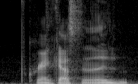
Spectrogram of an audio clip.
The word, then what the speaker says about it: Gustin: Yeah, but I like Jason Mendoza as much as the next guy, but like, you know, Grant Gustin, prime opportunity. – You just pronounced that perfectly, by the way. I just want to acknowledge the fact that you just said that last name like.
